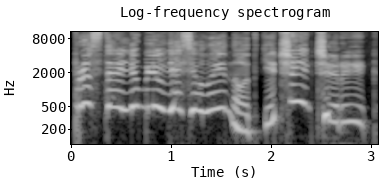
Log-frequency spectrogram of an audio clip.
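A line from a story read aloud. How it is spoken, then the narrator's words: Cheerful chirp. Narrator (Belarusian): бадзёра цвыркнуў верабейка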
